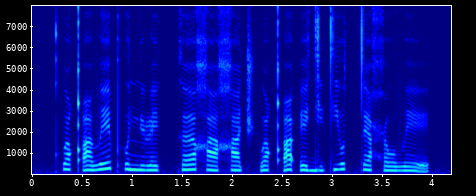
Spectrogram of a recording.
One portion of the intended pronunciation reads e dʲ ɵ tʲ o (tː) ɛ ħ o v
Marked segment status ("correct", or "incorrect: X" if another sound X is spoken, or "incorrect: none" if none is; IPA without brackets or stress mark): correct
